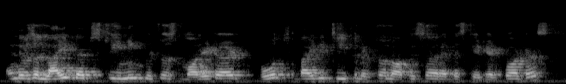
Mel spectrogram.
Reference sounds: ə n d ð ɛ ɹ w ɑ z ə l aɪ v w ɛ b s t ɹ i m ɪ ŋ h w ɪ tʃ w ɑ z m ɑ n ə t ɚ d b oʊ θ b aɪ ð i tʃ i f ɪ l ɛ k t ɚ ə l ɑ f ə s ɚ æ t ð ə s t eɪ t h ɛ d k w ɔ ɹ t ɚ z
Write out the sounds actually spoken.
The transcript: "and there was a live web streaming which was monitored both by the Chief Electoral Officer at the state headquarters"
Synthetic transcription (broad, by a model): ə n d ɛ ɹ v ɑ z ə l aɪ v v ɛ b s t ɹ i m ɪ ŋ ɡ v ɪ tʃ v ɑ z m ɑ n ə t ɚ d b oʊ t b aɪ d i tʃ i f ɪ l ɛ k t ɚ ə l ɑ f ə s ɚ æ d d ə s t eɪ t h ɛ d k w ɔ ɹ t ɚ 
